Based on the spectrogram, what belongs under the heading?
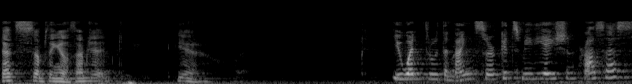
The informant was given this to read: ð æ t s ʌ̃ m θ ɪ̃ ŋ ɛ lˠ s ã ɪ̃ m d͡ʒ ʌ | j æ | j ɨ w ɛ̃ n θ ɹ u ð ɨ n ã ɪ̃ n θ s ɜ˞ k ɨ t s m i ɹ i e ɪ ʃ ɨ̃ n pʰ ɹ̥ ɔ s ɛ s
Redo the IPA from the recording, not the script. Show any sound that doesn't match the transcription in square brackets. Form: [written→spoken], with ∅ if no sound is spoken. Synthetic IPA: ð æ t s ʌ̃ m θ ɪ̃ ŋ ɛ lˠ s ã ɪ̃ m d͡ʒ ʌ | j æ | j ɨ w ɛ̃ n θ ɹ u ð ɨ n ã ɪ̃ n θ s ɜ˞ k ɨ t s m i [ɹ→ɾ] i e ɪ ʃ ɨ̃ n pʰ ɹ̥ ɔ s ɛ s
